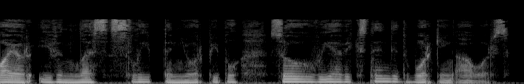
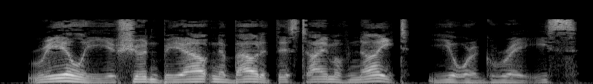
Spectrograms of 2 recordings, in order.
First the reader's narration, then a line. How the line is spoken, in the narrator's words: a rusty voice sneered condescendingly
